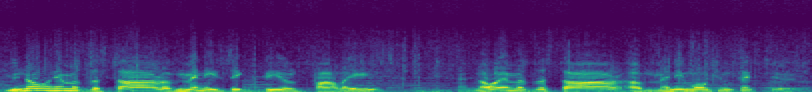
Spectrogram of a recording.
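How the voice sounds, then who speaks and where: An old radio recording with music playing behind a male announcer. His voice is a little high and swings widely in pitch. He delivers a scripted introduction in formal, declamatory 1930s broadcast style. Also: very animated, fairly quick, low-quality recording.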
